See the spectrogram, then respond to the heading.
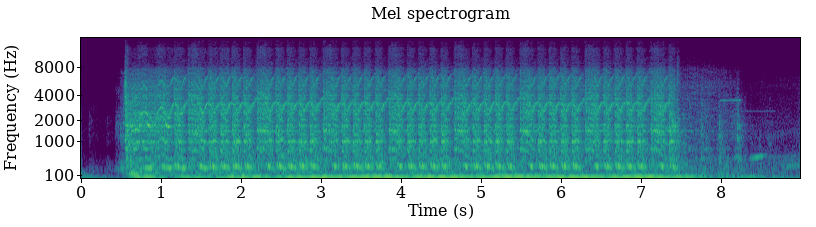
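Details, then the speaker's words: John Deere 8235R tractor diesel with misfire, cold, during relative compression test: starter cranks about four beats a second with uneven beats, some stronger; mechanic suspects low compression though the test reads all cylinders 100%. "Listen to the way that thing's cranking. There is no way in hell that can be correct. You hear that? You hear that uneven crank?"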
